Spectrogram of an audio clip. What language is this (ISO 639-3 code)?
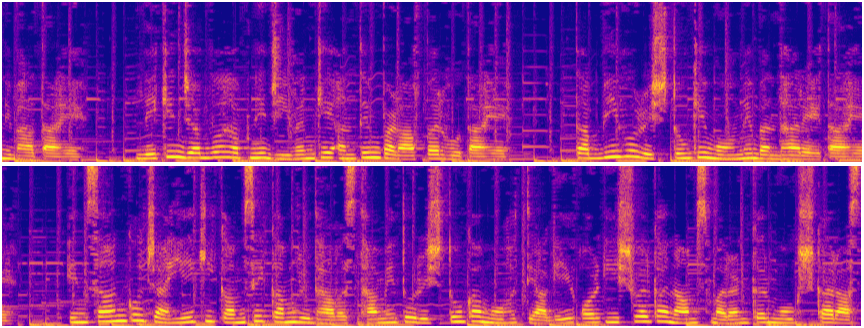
hin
